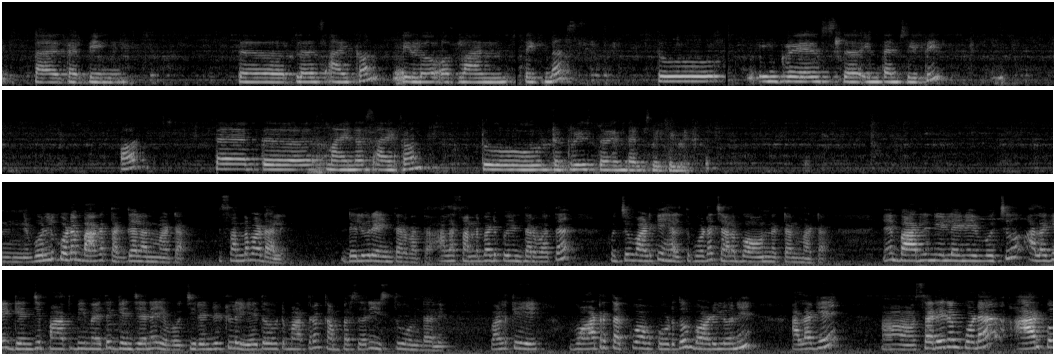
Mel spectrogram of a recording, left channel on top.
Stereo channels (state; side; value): different; both; correlation 0.00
